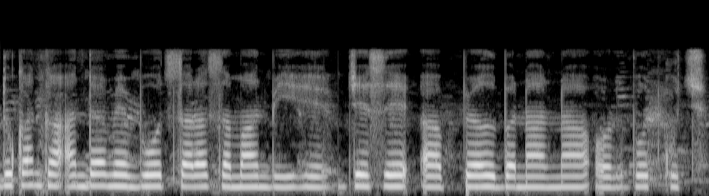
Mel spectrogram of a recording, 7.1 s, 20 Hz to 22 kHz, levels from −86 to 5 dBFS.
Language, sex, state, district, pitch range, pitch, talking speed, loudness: Hindi, female, Arunachal Pradesh, Papum Pare, 215-230 Hz, 220 Hz, 125 wpm, -13 LUFS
